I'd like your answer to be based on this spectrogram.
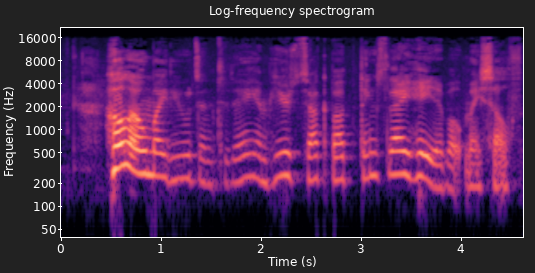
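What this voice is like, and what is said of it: American accent. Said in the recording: “my American accent, or American in caps ... my accent is really stupid”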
